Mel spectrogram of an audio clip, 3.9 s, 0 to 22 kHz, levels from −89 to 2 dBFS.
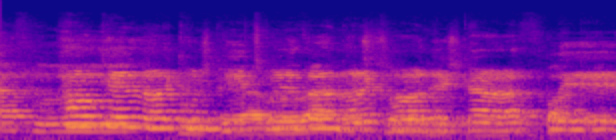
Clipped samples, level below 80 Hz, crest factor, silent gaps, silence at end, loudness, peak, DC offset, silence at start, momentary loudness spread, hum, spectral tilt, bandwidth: under 0.1%; -60 dBFS; 16 dB; none; 0 s; -25 LUFS; -10 dBFS; under 0.1%; 0 s; 6 LU; none; -4 dB/octave; 15.5 kHz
